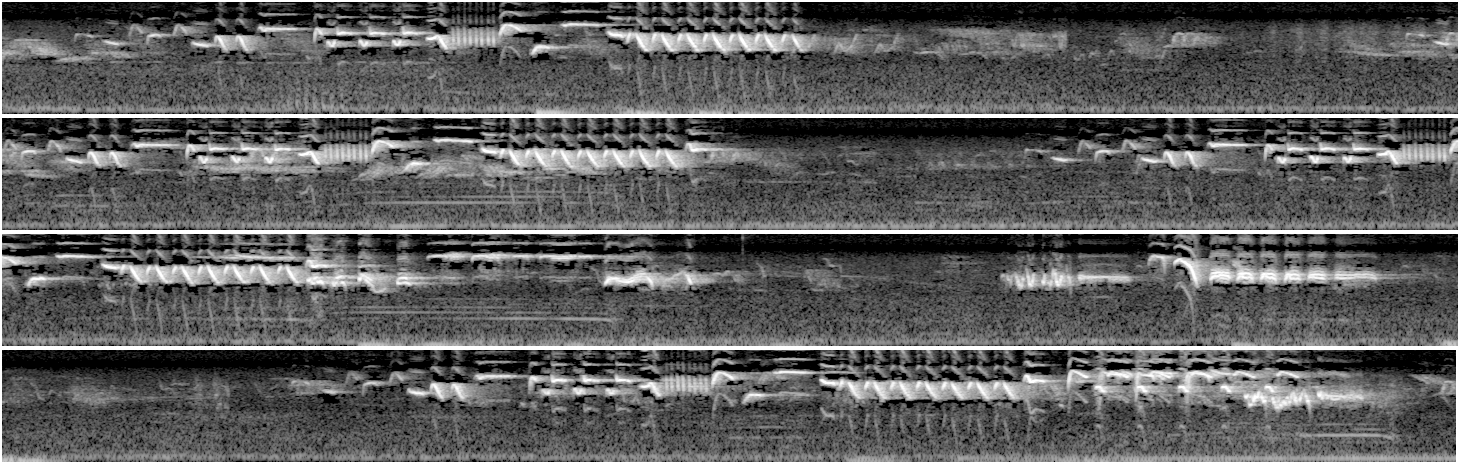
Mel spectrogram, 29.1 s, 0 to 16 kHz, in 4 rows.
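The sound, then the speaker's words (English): Birdsong in repeated bursts of high, rapid chirping and trilling phrases, each lasting a few seconds with short pauses between, over a faint low hum. No voices. “So we could either have 30 seconds of silence or birdsong.”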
